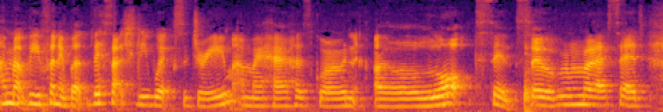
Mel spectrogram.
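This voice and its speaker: This woman has a Yorkshire accent and a medium pitch. Her intonation stays fairly even. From Yorkshire, England. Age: young. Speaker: English teacher and vlogger. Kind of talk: casual talk to camera. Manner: outgoing, chatty.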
